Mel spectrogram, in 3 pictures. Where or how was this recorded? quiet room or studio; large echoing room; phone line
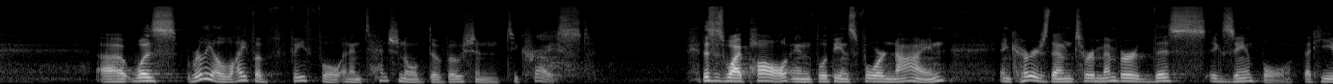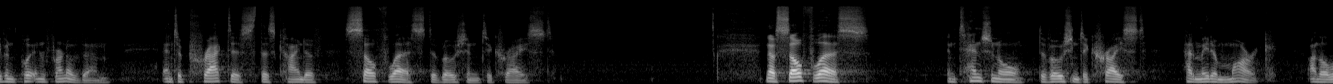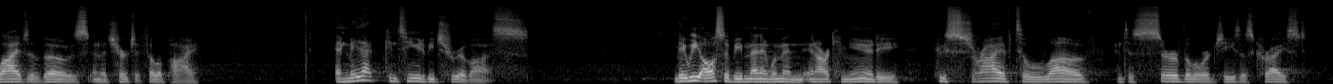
large echoing room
